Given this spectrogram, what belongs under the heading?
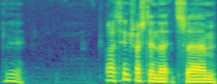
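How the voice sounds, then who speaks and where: On a very clean recording with a silent background, a man with a British accent is heard with a dry, close sound and no echo. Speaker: scuba diving podcast host. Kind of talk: casual interview chat.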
